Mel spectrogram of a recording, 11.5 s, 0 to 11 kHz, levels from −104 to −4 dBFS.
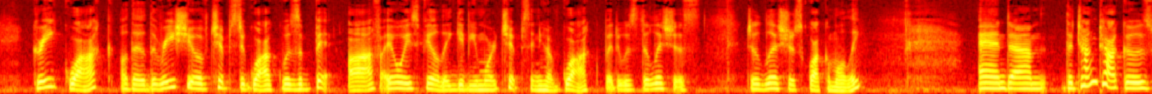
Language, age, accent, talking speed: English, 50-69, American, 185 wpm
